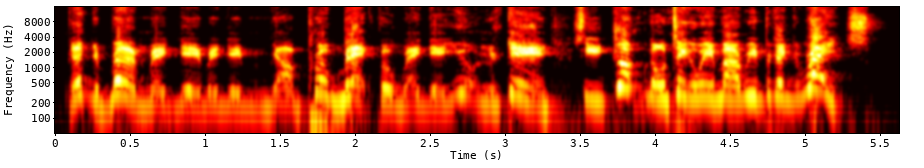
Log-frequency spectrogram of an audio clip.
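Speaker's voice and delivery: garbled, excitable caricature; mock an incoherent know-it-all; mocked commenter. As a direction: slur the words together like a clueless ranter. Mocking caricature of a chat commenter.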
